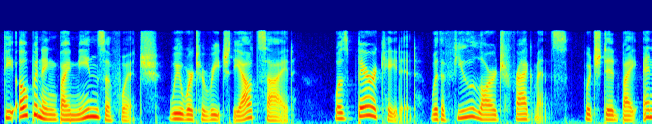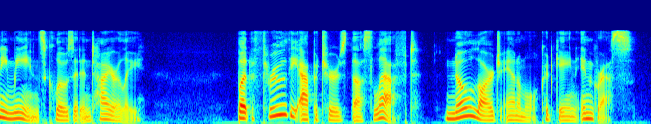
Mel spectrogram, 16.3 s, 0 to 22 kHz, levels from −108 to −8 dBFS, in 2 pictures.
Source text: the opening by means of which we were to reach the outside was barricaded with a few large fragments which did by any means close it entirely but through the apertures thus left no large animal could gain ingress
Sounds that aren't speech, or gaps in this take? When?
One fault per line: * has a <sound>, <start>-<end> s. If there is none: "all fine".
all fine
